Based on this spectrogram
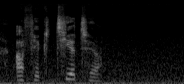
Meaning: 1. comparative degree of affektiert 2. inflection of affektiert: strong/mixed nominative masculine singular 3. inflection of affektiert: strong genitive/dative feminine singular
- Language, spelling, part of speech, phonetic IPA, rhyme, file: German, affektierter, adjective, [afɛkˈtiːɐ̯tɐ], -iːɐ̯tɐ, De-affektierter.ogg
